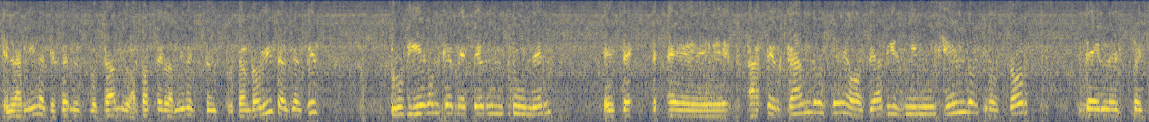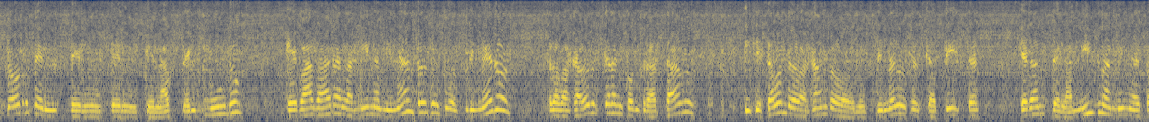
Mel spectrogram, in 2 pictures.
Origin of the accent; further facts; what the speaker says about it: Mexico; es nada más un punto de referencia de cómo estamos siendo tratados los mexicanos.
